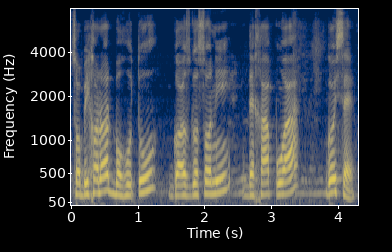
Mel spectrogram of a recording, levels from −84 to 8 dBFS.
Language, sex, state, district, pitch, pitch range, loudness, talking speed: Assamese, male, Assam, Sonitpur, 185 Hz, 170-200 Hz, -11 LUFS, 85 wpm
